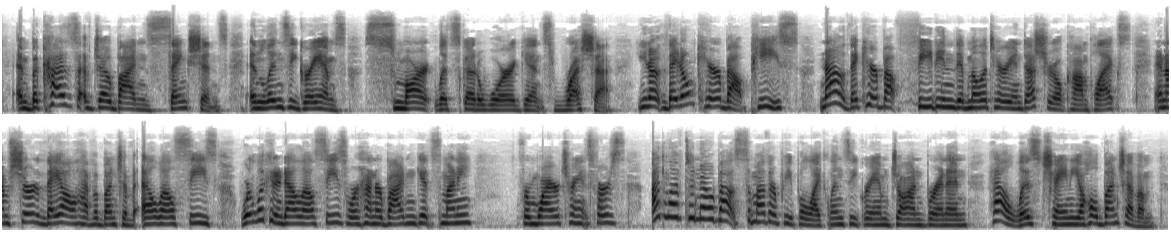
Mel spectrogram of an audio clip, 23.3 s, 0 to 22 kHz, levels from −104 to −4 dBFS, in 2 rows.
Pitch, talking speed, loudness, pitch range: 235 Hz, 195 wpm, -17 LUFS, 205-270 Hz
